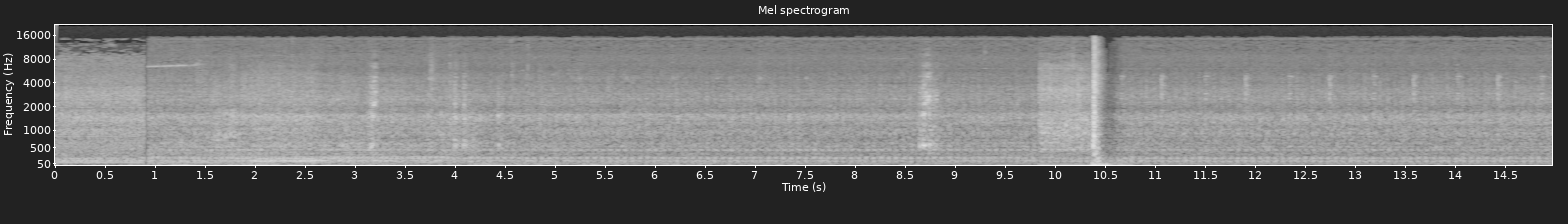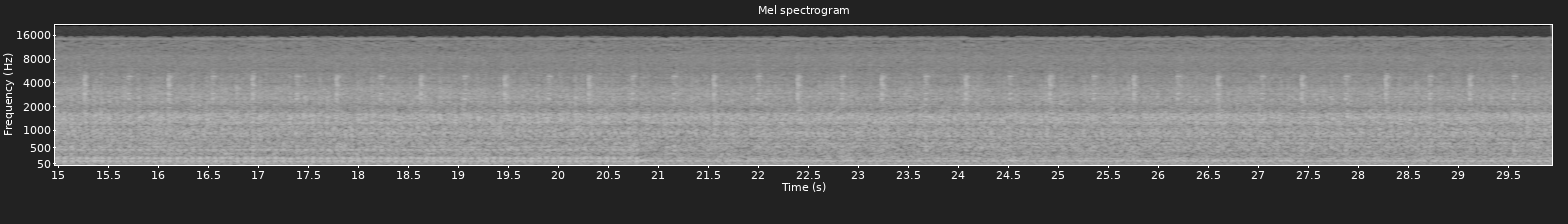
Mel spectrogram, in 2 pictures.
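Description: Semi-truck's diesel engine running steadily, heard from inside the cab, with one sharp click about ten seconds in. In the later part the truck sits idling, with a faint regular tick about twice a second.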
